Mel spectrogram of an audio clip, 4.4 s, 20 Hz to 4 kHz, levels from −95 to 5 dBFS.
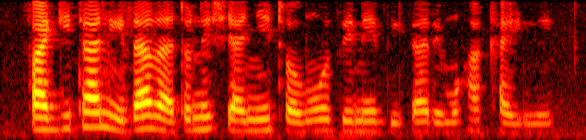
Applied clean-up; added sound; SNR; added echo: none; none; none; none.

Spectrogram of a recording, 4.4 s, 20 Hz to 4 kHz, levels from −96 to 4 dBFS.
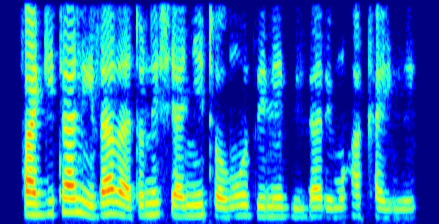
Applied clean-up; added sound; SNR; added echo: neural mask model Resemble Enhance denoiser.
